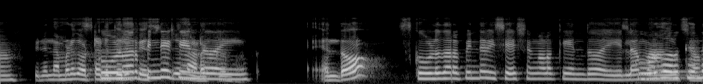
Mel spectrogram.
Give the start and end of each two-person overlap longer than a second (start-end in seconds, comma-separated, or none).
0.9-2.4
